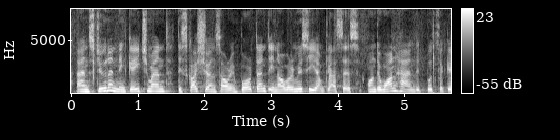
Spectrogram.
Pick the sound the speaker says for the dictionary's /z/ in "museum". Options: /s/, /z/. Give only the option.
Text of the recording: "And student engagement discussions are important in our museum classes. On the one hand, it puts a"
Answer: /s/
